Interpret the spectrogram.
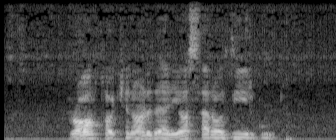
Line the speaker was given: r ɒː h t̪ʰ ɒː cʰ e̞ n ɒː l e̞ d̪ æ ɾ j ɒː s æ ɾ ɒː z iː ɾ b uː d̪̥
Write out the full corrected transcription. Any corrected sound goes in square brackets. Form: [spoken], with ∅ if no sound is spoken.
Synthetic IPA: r ɒː h t̪ʰ ɒː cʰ e̞ n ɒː [ɾ] e̞ d̪ æ ɾ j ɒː s æ ɾ ɒː z iː ɾ b uː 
